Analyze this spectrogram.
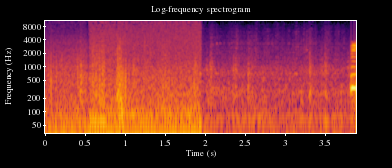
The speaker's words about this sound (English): That kind of sounds like a train.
